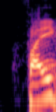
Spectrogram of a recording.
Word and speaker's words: phi: फाई का मतलब क्या होता है और इसकी स्पेलिंग क्या होती है?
